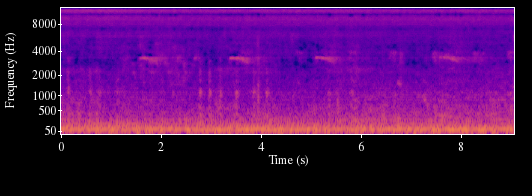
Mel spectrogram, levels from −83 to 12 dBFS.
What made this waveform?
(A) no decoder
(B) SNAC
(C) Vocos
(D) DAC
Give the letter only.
C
